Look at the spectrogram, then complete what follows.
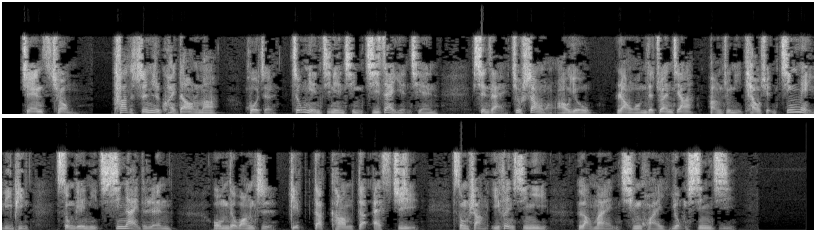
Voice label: Taiwanese, Mandarin Taiwan Male

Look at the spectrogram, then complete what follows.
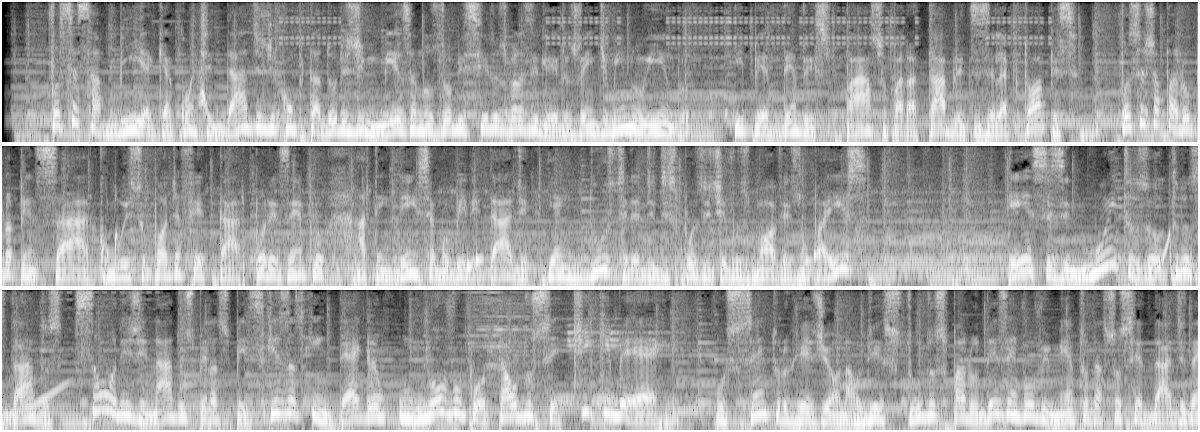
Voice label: Brazilian Portuguese, Male

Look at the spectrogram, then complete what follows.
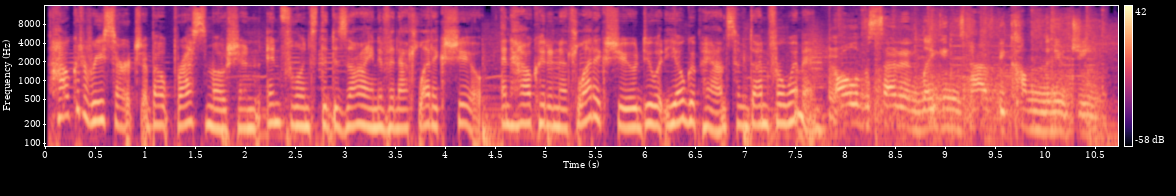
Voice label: US English; Lululemon

